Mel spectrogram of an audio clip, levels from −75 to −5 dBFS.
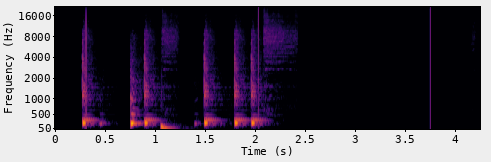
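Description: Bit error spikes tick sharply through the music at 0.31 s, 2.04 s and 3.75 s, each about -7 dBFS. Single flipped bits push one or two samples away and back.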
